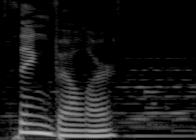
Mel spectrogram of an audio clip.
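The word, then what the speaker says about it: Þingvellir: The Icelandic word Thingvellir is formed with an ancient letter called the thorn and is pronounced like the English th, as in the.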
